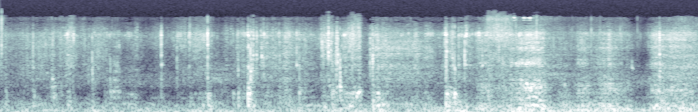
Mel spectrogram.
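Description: Scattered small clicks and knocks of a kayak's motor mount and lift cords being handled as the electric outboard motor is lowered, over a low steady background rumble.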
